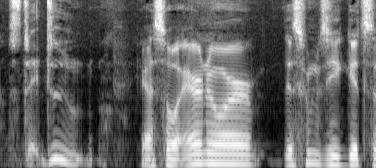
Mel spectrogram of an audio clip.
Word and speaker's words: Eärnur: How do you say it? It's Eärnur. – That's how I would say it, yeah. – Eärnur.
